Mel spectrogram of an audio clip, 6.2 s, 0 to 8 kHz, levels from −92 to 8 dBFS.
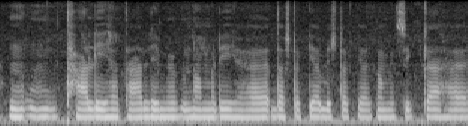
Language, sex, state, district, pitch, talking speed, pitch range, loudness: Hindi, male, Bihar, Muzaffarpur, 140 Hz, 155 wpm, 135-140 Hz, -16 LUFS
